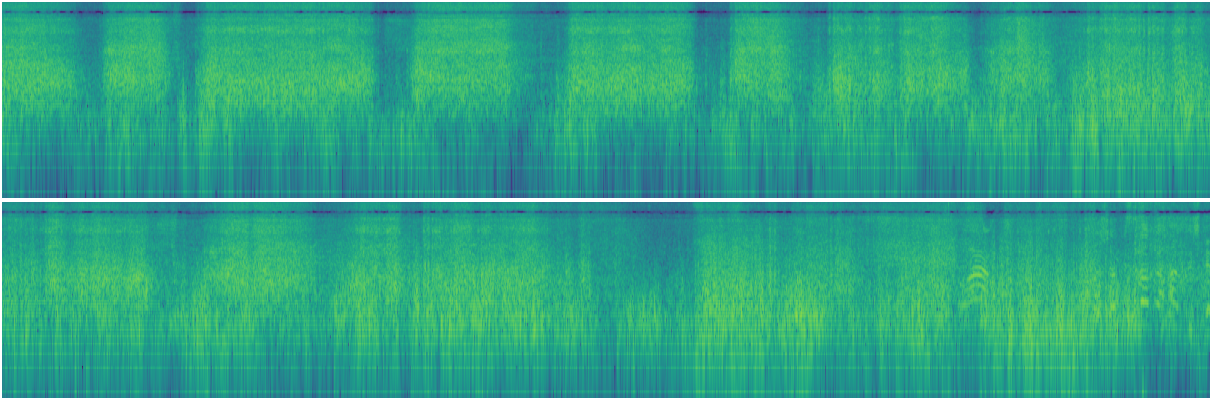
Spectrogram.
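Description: Skis scraping over groomed snow in repeated turns, each turn a loud swish, about one a second at first and then more continuous, with wind rushing over the microphone.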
